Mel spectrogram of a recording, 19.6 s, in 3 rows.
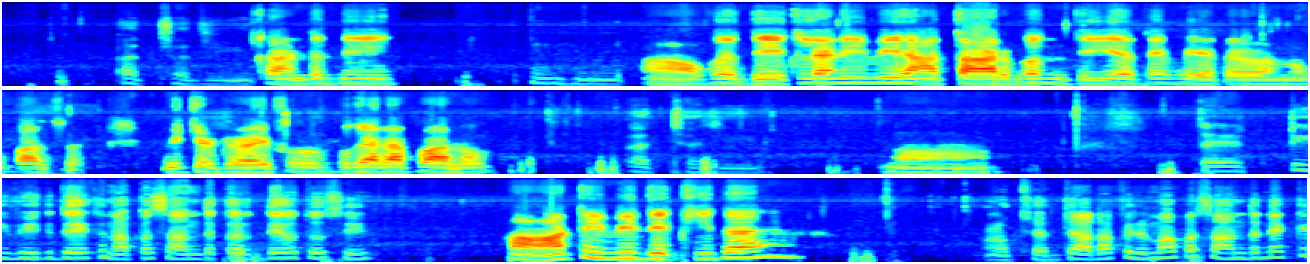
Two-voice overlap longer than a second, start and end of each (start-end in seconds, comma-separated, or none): none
